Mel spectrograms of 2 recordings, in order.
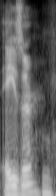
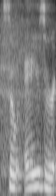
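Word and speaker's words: azer (עזר): Yes, azer. – Okay. Yeah. I always remember it because it rhymes with razor. So azer, and that word means what? – Like warrior.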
